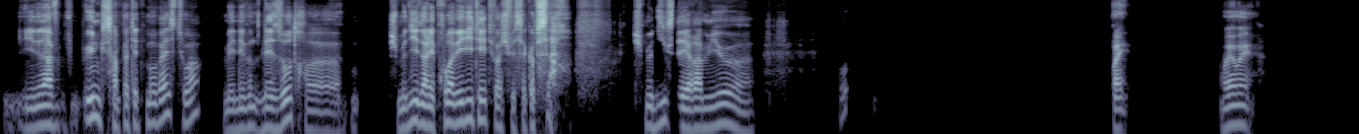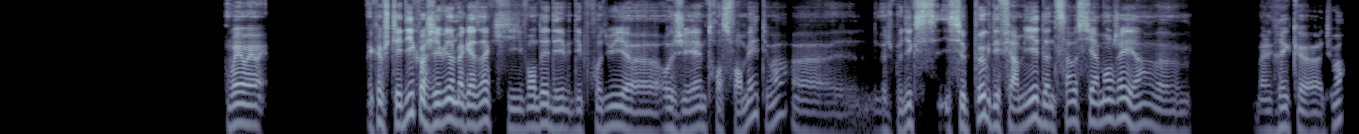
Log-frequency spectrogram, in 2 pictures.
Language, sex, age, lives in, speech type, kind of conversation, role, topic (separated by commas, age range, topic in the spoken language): French, male, 45-49, Portugal, conversation, unstructured, none, Peut-on faire confiance aux étiquettes alimentaires ?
